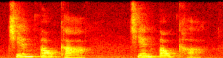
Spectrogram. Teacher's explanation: Isang fourth tone at dalawang third tone.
